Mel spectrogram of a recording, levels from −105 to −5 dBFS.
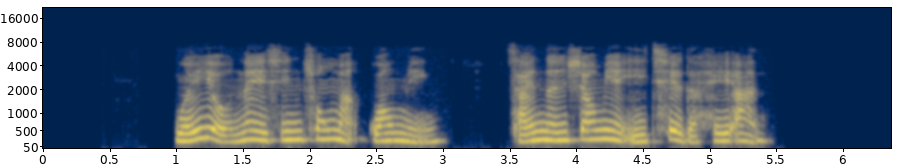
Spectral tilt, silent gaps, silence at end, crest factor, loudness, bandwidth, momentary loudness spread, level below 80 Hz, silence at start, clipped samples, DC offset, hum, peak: -5 dB/octave; 3.35-3.43 s; 0.95 s; 16 dB; -21 LUFS; 7 kHz; 9 LU; -66 dBFS; 1 s; under 0.1%; under 0.1%; none; -6 dBFS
